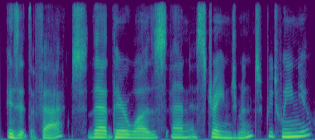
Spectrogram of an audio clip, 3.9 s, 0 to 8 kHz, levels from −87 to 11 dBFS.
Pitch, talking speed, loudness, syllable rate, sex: 190 Hz, 165 wpm, -16 LUFS, 4.4 syllables/s, female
